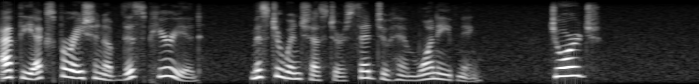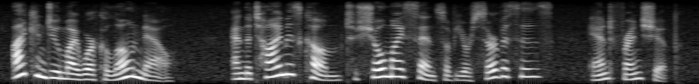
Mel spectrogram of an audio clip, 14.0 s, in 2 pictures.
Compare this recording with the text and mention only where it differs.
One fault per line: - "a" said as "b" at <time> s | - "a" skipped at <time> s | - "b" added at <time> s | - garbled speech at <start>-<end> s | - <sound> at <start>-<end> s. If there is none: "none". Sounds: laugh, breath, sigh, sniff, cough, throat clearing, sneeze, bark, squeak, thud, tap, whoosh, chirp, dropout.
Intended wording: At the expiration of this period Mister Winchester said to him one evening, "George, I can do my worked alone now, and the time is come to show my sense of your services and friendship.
- "worked" said as "work" at 7.8 s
